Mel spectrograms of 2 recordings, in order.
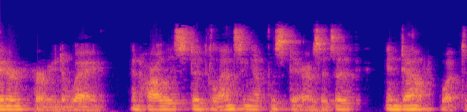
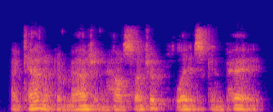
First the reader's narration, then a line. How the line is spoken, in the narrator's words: he muttered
